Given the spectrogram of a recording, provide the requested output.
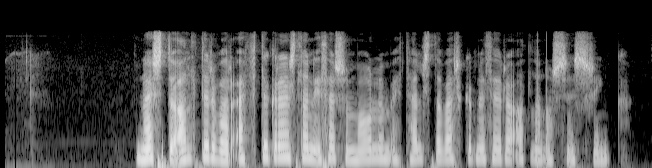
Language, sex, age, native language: Icelandic, female, 50-59, Icelandic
